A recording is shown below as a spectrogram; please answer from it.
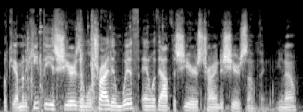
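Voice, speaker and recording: A man's voice: medium pitch, fast, noisy background. A man with a Southern US accent giving casual, rambling gameplay commentary, thinking aloud and swearing freely. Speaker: gaming video host.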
